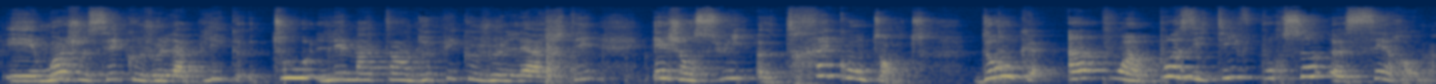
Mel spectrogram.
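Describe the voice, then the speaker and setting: A woman's voice: high voice, animated, normal speed. A woman beauty vlogger chatting casually about products, with frequent hesitations and fillers, sometimes reading product descriptions aloud. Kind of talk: casual product-review chat. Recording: echoey room, mic at a distance.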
